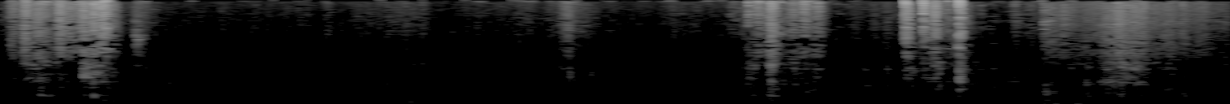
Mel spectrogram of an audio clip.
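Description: Faint, brief rustles and clatters of a plastic stencil being lifted off a paper card and handled, in a few short bursts against near silence.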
